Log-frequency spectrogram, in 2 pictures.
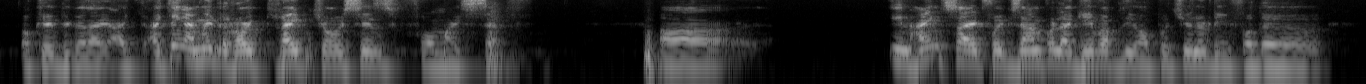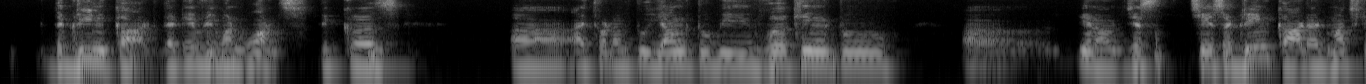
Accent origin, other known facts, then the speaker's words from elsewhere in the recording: Kolkata, West Bengal, India; now in Toronto, Canada; In India, in Calcutta.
